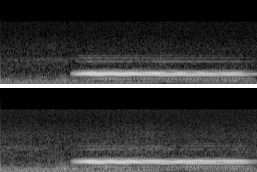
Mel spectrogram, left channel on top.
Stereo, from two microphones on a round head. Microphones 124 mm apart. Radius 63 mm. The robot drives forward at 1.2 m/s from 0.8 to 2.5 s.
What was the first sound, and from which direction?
Only background noise.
